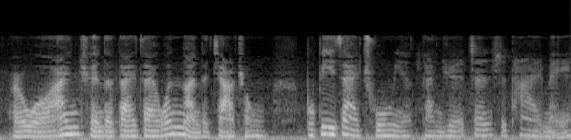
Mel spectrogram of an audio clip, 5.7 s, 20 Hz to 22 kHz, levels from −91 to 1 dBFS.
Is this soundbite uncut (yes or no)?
no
